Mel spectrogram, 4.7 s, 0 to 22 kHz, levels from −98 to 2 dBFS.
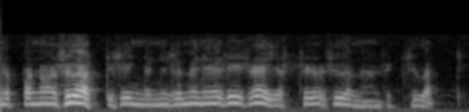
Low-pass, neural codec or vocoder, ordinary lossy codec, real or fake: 7.2 kHz; none; none; real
